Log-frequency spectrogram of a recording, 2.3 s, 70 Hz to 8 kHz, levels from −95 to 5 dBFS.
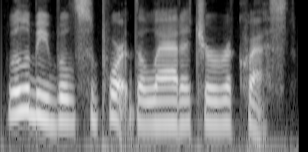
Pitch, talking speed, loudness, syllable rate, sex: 190 Hz, 205 wpm, -16 LUFS, 5.7 syllables/s, female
